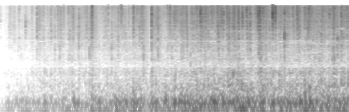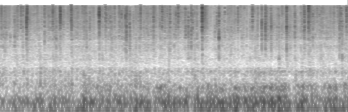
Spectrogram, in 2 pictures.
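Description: Wood fire crackling in a hearth, fading in over the first few seconds: irregular sharp pops and snaps over a steady low rumble.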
